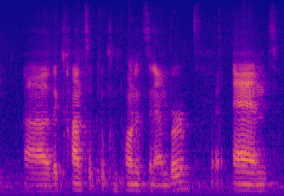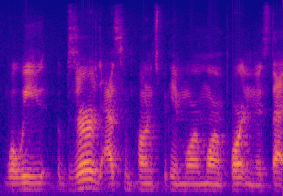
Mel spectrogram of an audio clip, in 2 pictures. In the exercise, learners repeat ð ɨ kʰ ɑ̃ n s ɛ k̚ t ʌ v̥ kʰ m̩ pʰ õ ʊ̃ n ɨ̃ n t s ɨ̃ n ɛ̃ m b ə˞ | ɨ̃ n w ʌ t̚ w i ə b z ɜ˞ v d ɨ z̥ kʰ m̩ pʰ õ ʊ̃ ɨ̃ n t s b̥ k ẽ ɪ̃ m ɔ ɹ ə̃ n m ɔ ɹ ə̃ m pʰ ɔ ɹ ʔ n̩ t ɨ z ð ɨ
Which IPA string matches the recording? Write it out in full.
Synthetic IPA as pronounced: ð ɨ kʰ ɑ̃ n s ɛ p̚ t ʌ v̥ kʰ m̩ pʰ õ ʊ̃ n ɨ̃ n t s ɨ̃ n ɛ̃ m b ə˞ | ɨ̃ n w ʌ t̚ w i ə b z ɜ˞ v d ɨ z̥ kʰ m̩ pʰ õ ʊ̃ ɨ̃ n t s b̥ k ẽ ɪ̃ m ɔ ɹ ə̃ n m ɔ ɹ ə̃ m pʰ ɔ ɹ ʔ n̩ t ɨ z ð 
